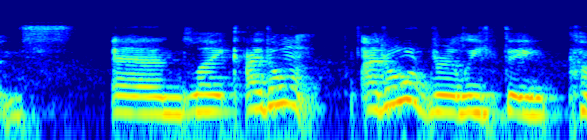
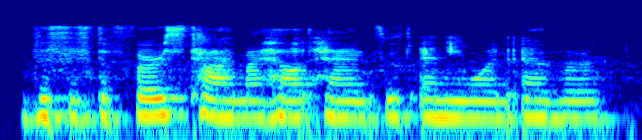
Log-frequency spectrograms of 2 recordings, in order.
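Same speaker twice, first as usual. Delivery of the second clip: put-on deep voice, only somewhat lowered, low and soft; 4 semitones lower, 5 dB quieter than usual. Redoing a line after deciding to try a put-on deep voice. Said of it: "let me try a deep voice".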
